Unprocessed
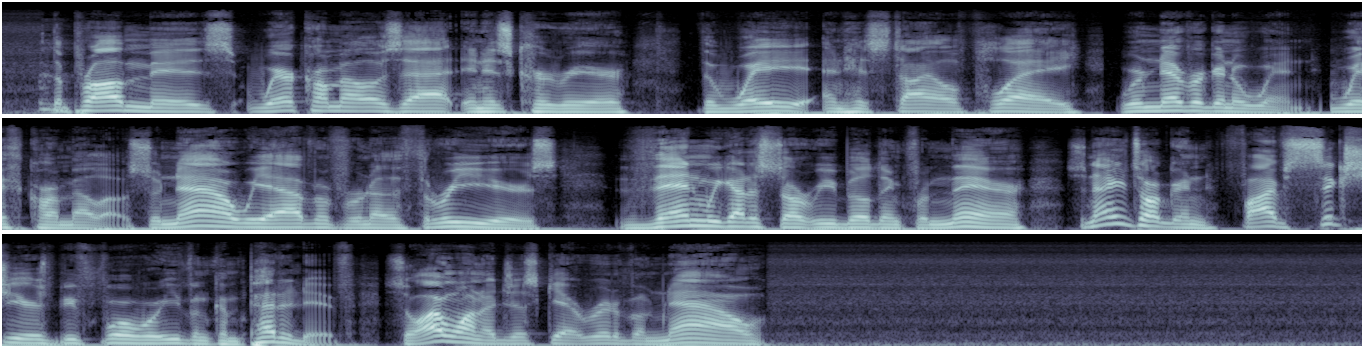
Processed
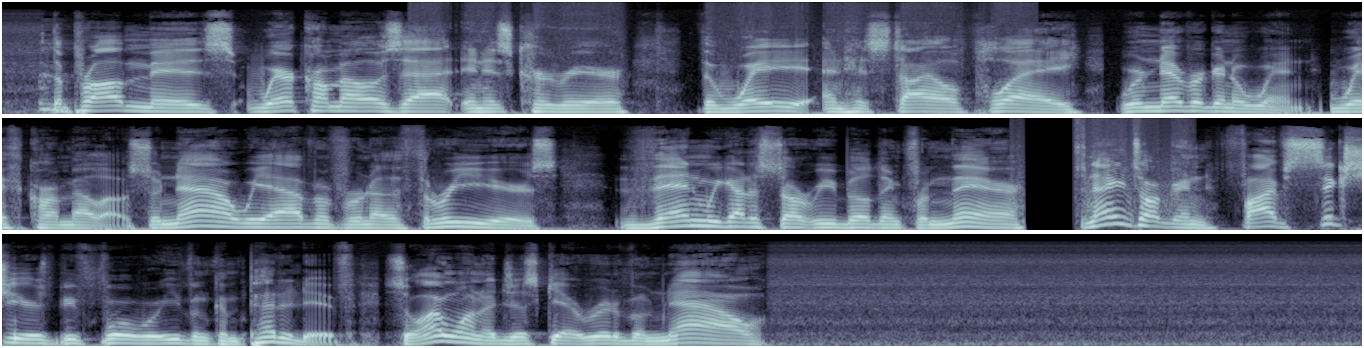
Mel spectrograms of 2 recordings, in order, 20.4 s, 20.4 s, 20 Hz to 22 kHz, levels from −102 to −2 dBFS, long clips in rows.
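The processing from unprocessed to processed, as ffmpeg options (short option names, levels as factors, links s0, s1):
-filter_complex "[0:a]asettb=1/sr,asplit=3[s0][s1][s2];[s0]atrim=end=2.034[s3];[s1]atrim=start=2.03:end=5.18,asetpts=PTS-STARTPTS,afade=t=in:d=0.004:c=qsin,afade=t=out:st=3.146:d=0.004:c=qsin,acrusher=bits=7:mode=log:mix=0:aa=0.000001[s4];[s2]atrim=start=5.176[s5];[s3][s4]acrossfade=d=0.004:c1=hsin:c2=qsin[s6];[s6][s5]acrossfade=d=0.004:c1=qsin:c2=hsin,asettb=1/sr,asplit=3[s7][s8][s9];[s7]atrim=end=5.864[s10];[s8]atrim=start=5.86:end=11.31,asetpts=PTS-STARTPTS,afade=t=in:d=0.004:c=qsin,afade=t=out:st=5.446:d=0.004:c=qsin,equalizer=f=6100:t=o:w=2.7:g=-7.5[s11];[s9]atrim=start=11.306[s12];[s10][s11]acrossfade=d=0.004:c1=hsin:c2=qsin[s13];[s13][s12]acrossfade=d=0.004:c1=qsin:c2=hsin,asettb=1/sr,asplit=3[s14][s15][s16];[s14]atrim=end=11.844[s17];[s15]atrim=start=11.84:end=12.77,asetpts=PTS-STARTPTS,afade=t=in:d=0.004:c=qsin,afade=t=out:st=0.926:d=0.004:c=qsin,aeval=exprs='val(0)*gte(abs(val(0)),0.0188)':c=same[s18];[s16]atrim=start=12.766[s19];[s17][s18]acrossfade=d=0.004:c1=hsin:c2=qsin[s20];[s20][s19]acrossfade=d=0.004:c1=qsin:c2=hsin,asettb=1/sr,asplit=3[s21][s22][s23];[s21]atrim=end=13.664[s24];[s22]atrim=start=13.66:end=16.98,asetpts=PTS-STARTPTS,afade=t=in:d=0.004:c=qsin,afade=t=out:st=3.316:d=0.004:c=qsin,lowshelf=f=510:t=q:w=3:g=7[s25];[s23]atrim=start=16.976[s26];[s24][s25]acrossfade=d=0.004:c1=hsin:c2=qsin[s27];[s27][s26]acrossfade=d=0.004:c1=qsin:c2=hsin,highpass=110,acompressor=threshold=0.0501:ratio=6,volume=2.37"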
